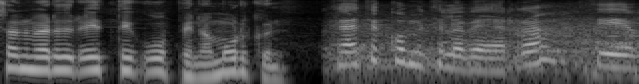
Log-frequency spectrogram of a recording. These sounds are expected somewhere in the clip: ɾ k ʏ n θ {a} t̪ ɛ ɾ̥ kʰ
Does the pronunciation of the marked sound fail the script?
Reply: yes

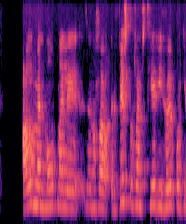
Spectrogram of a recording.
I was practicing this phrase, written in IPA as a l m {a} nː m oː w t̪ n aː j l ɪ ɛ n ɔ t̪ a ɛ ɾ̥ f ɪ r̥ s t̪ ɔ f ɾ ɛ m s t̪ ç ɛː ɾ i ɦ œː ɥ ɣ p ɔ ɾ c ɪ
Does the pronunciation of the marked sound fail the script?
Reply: yes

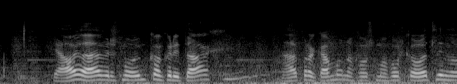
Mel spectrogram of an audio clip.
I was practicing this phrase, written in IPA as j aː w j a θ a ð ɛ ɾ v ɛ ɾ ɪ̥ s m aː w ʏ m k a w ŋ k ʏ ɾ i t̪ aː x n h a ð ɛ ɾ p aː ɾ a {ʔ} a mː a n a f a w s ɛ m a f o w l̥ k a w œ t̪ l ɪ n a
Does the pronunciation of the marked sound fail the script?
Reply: yes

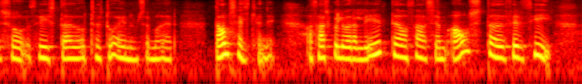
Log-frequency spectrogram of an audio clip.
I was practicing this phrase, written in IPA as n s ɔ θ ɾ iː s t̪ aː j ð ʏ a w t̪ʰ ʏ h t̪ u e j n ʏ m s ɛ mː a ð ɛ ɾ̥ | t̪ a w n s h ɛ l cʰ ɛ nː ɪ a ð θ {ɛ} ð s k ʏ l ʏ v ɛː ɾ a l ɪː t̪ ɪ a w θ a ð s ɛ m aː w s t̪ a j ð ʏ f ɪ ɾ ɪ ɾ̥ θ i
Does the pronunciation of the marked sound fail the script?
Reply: yes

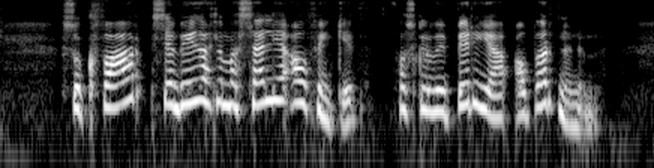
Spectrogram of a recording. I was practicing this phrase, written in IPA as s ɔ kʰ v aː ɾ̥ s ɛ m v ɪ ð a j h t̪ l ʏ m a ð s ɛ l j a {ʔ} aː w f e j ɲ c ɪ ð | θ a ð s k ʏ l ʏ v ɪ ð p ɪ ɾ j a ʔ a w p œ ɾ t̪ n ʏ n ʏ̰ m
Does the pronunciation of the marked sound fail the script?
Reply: no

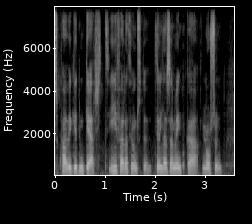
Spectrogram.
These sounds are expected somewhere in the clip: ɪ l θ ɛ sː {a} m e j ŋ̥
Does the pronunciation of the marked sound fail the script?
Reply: no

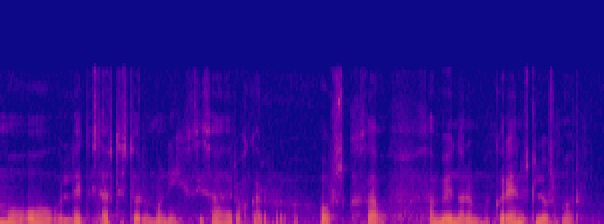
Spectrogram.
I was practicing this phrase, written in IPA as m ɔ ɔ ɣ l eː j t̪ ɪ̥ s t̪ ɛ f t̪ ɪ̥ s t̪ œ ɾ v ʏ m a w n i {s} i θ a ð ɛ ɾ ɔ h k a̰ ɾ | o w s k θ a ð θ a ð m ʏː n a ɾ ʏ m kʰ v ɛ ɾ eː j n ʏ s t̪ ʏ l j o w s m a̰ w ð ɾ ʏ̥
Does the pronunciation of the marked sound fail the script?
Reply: yes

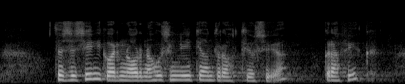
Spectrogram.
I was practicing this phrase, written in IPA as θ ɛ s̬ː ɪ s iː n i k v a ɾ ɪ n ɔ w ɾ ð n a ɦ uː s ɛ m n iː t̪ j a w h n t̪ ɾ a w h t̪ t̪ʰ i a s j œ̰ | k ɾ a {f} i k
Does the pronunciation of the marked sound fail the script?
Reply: no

